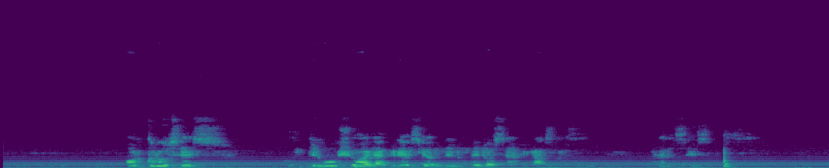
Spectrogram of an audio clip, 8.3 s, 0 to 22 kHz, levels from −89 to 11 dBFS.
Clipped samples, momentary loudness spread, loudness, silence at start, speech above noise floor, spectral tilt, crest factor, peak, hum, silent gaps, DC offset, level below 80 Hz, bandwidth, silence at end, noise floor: under 0.1%; 26 LU; -28 LUFS; 0.05 s; 22 dB; -7.5 dB/octave; 22 dB; -10 dBFS; none; none; under 0.1%; -50 dBFS; 6.8 kHz; 0 s; -51 dBFS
